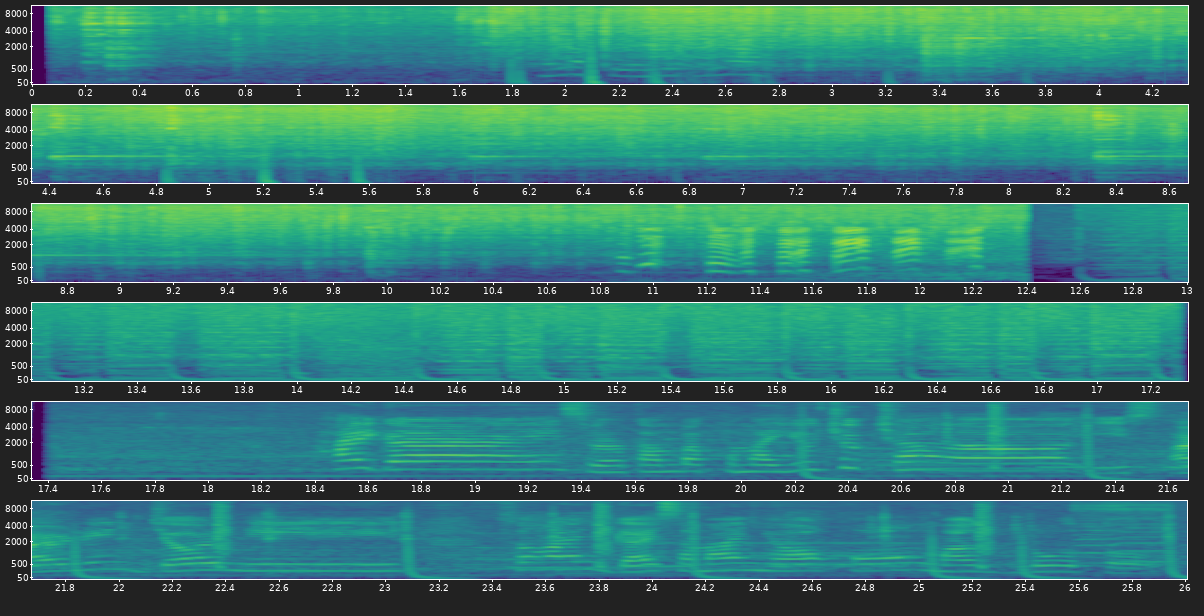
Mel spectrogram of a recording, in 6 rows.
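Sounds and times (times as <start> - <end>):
food sizzling in hot oil: 0.1 - 12.4.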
